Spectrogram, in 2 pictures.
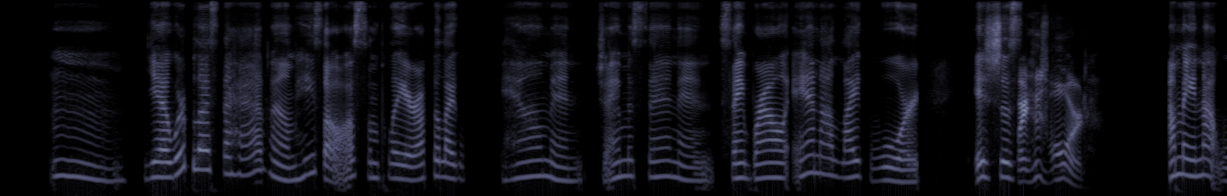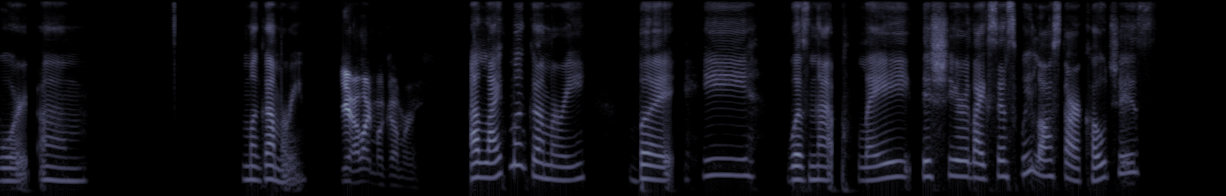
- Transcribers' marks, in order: none
- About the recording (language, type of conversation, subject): English, unstructured, How do you balance being a supportive fan and a critical observer when your team is struggling?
